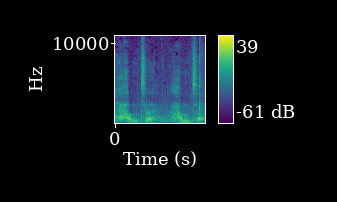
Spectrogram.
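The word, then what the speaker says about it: Hunter × Hunter: I just finished watching the the anime called hunter hunter and spelled hunter x hunter but the ax is silent for some reason it I finished the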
